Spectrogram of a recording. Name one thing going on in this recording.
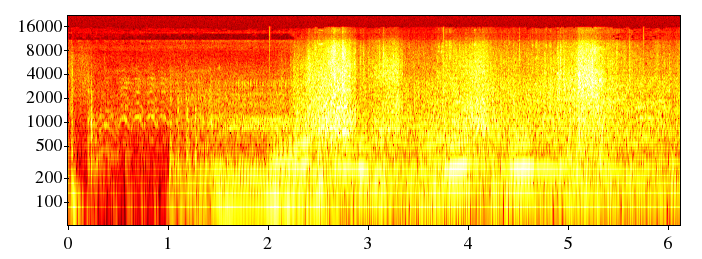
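A car engine starts and revs up.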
